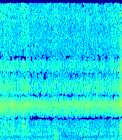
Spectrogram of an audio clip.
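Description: Faint, steady hiss of room tone with no distinct sound in it.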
